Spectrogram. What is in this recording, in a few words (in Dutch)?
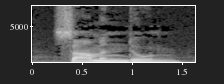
"samen doen" Dutch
